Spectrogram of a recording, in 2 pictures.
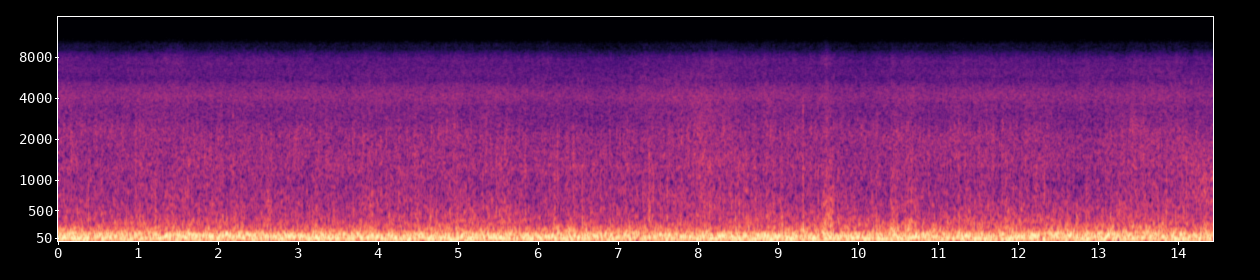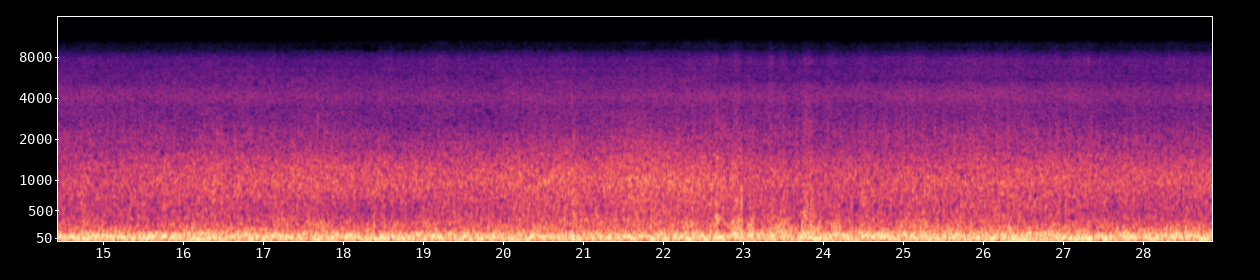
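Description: A car on the move: a steady low rumble of road and wind noise, with a higher hiss joining about halfway through.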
